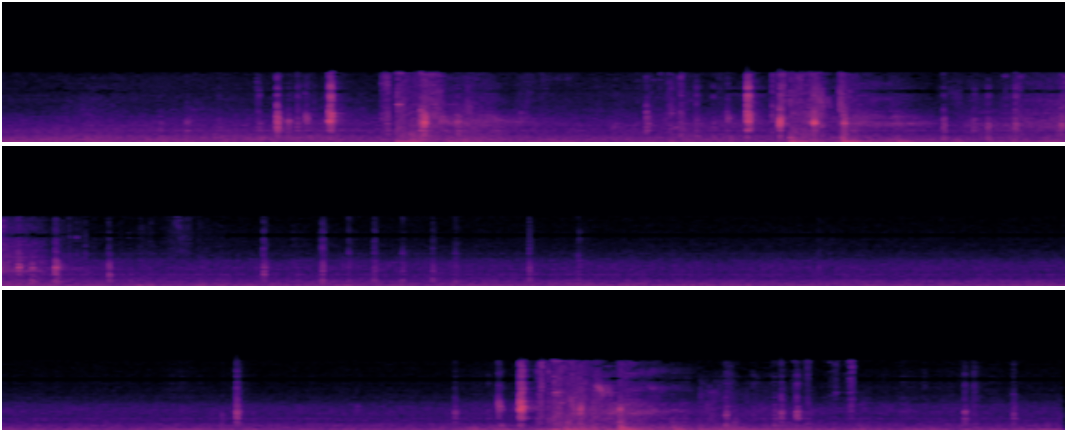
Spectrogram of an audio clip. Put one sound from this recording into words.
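Wooden walls snap into place with quick clacks.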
